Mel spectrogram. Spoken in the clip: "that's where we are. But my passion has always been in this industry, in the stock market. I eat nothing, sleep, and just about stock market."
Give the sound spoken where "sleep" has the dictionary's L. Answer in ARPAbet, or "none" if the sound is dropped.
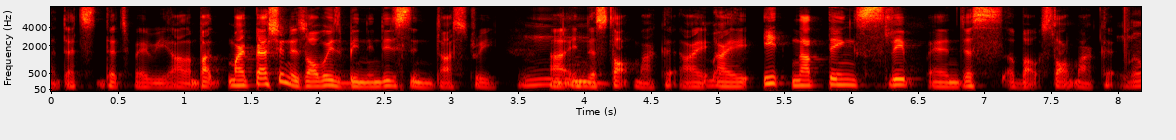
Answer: L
